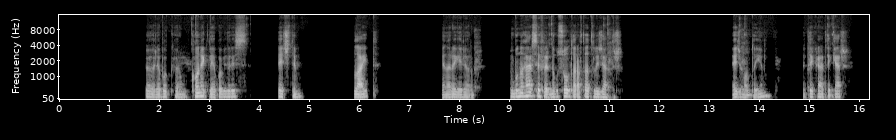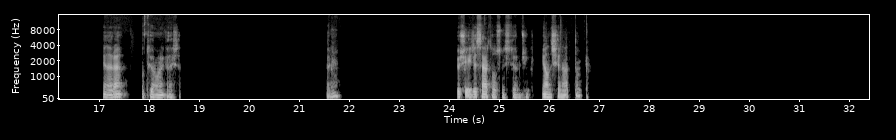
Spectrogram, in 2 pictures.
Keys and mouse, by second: 2.5 click, 3.6 click, 5.1 click, 5.8 middle click, 8.0 w, 9.7 click, 10.7 click, 11.2 w, 11.7 right click, 12.5 click, 13.9 w, 15.3 click, 16.5 w, 17.7 click, 18.9 w, 20.1 click, 22.5 w, 23.8 click, 24.9 w, 26.1 ctrl+z, 28.3 click, 29.6 w, 31.7 w.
